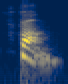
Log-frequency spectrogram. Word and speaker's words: femme: Par exemple, dans le mot femme, on entend pas exactement ce qu'on voit. On en voit femme mais on prononce femme.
